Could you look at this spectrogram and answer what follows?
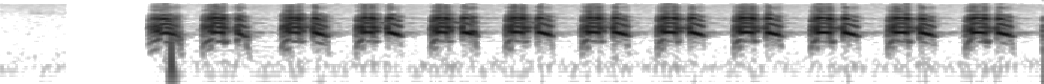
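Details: Francolin, local name teetar, giving a quick even series of short squawking notes, about four per second, after a sharp click at the start.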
